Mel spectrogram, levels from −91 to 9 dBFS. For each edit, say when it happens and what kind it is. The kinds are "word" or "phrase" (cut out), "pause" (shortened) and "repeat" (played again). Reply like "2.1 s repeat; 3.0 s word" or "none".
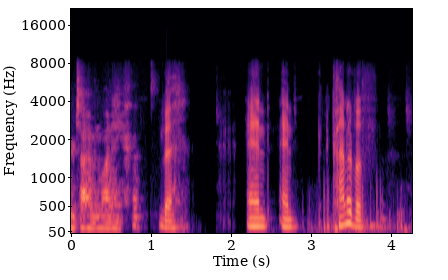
0.9 s pause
